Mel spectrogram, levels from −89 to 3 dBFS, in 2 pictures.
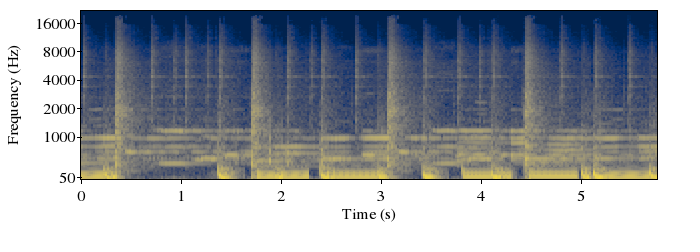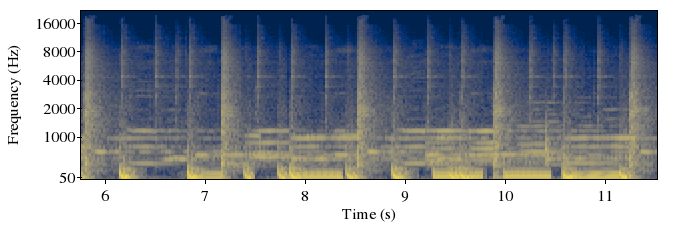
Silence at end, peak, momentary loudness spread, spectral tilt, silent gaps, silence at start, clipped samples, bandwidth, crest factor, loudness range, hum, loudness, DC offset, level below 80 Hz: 0 s; -2 dBFS; 6 LU; -6.5 dB/octave; none; 0 s; under 0.1%; 11.5 kHz; 10 dB; 1 LU; none; -16 LUFS; under 0.1%; -16 dBFS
